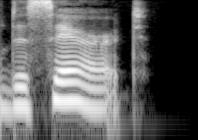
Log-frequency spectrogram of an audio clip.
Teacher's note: Dessert has the stress on the second syllable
